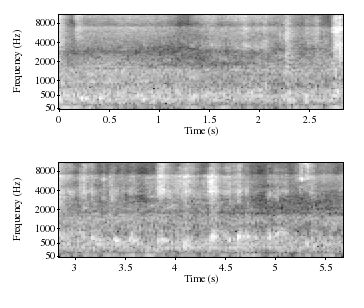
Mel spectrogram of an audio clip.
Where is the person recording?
in a restroom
